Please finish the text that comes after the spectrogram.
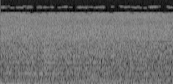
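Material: Nothing is struck.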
